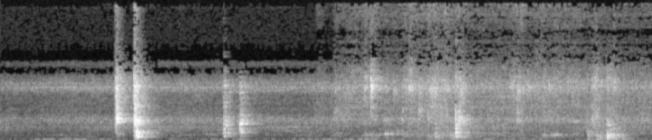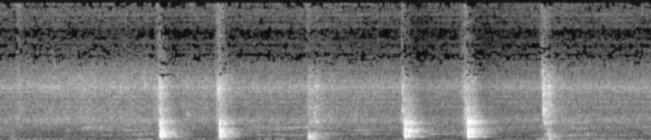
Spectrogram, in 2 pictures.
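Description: Kitchen knife chopping sweet potato on a cutting board: about ten sharp knocks at irregular intervals, some harder than others.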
